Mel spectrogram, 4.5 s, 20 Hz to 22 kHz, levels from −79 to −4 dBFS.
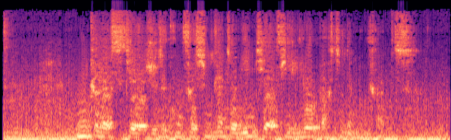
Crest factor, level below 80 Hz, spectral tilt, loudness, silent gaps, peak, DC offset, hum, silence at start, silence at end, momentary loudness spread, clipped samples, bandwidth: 10 dB; -16 dBFS; -3.5 dB/octave; -9 LUFS; none; 0 dBFS; under 0.1%; none; 0.05 s; 0 s; 7 LU; 0.2%; over 20 kHz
